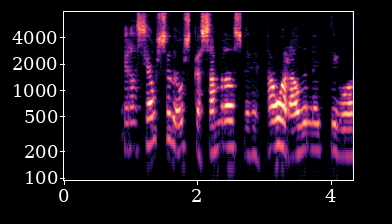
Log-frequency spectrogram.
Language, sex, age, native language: Icelandic, female, 40-49, Icelandic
